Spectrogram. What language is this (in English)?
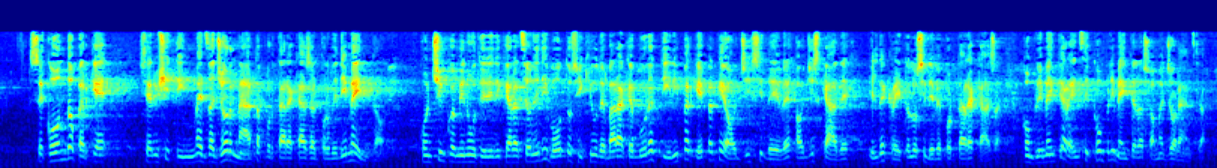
Italian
